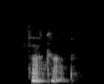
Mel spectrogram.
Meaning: 1. A serious mistake 2. One who continually makes mistakes; a person who fucks up a lot 3. A mentally or emotionally damaged person
- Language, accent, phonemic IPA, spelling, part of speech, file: English, Southern England, /ˈfʌkʌp/, fuckup, noun, LL-Q1860 (eng)-fuckup.wav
